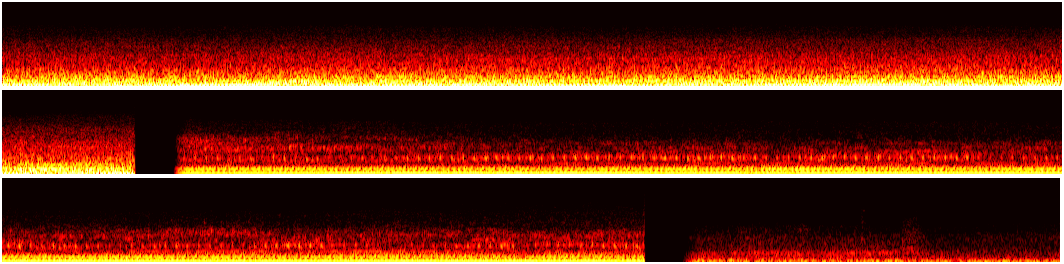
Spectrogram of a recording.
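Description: A boat's engine running steadily at speed, with the rush of wind and water over it, broken by two abrupt cuts. Near the end the engine is gone, leaving a much quieter background with a few faint ticks.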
